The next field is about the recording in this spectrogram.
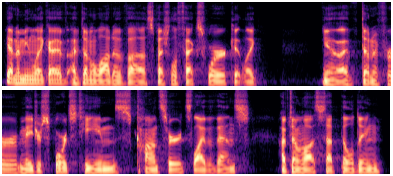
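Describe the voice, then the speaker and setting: A man speaking casually as an actor guest, pausing often as he searches for words. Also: on the low side, little pitch movement, pushed and bright, clear, resonant tone. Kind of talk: casual interview chat.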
